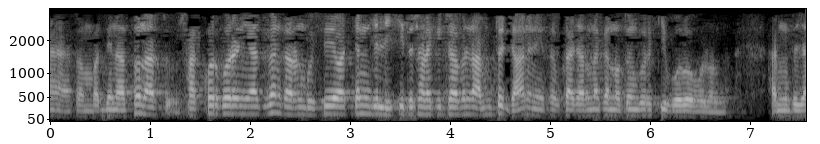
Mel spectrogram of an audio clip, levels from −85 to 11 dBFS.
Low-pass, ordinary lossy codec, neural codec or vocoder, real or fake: 3.6 kHz; MP3, 16 kbps; none; real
